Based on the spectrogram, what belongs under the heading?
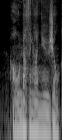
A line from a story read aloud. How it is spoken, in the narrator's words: Hiccup whispered back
